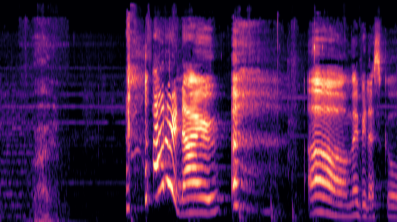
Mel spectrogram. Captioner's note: laughs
